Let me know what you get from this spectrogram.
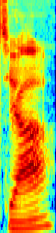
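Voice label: "jia", second tone, pinyin voice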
